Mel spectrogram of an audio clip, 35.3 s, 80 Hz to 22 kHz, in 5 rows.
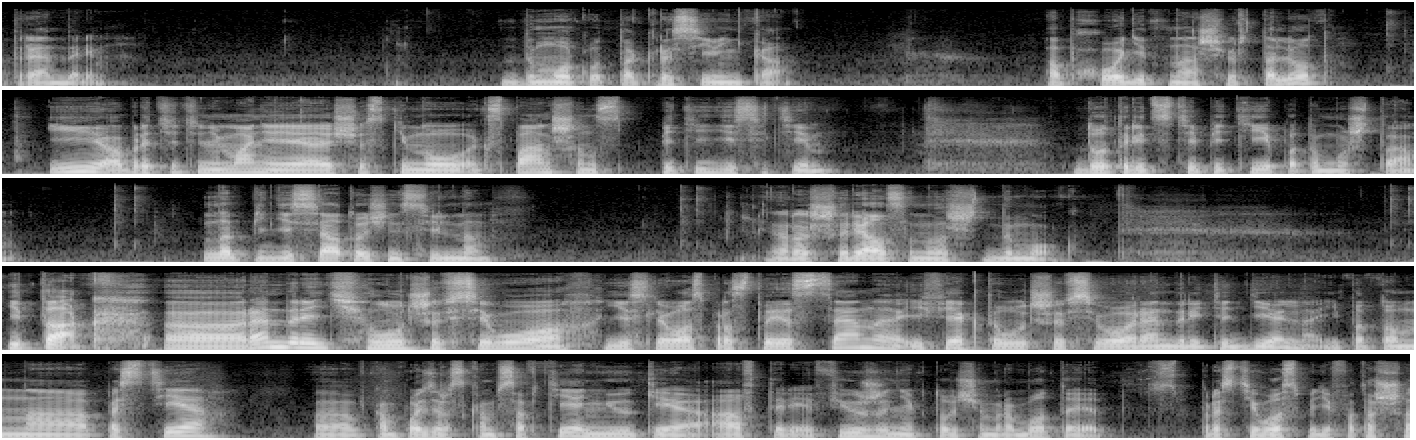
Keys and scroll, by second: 23.3 p.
